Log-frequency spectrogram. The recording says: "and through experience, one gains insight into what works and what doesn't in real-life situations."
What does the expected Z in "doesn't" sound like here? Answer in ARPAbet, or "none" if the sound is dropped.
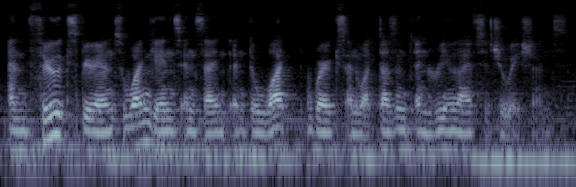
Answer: Z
